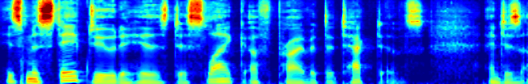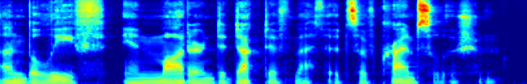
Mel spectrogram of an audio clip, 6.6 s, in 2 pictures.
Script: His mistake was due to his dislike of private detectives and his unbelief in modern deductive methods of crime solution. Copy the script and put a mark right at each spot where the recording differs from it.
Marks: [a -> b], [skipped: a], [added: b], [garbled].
His mistake [skipped: was] due to his dislike of private detectives and his unbelief in modern deductive methods of crime solution.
